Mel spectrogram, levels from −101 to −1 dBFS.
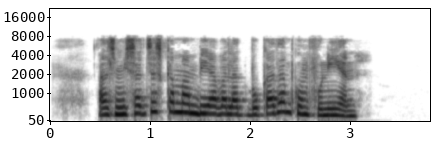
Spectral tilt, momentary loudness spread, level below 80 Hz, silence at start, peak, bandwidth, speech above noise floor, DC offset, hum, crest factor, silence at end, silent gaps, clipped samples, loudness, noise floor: -4.5 dB/octave; 6 LU; -56 dBFS; 0.5 s; -2 dBFS; 8 kHz; 76 dB; under 0.1%; none; 12 dB; 0.75 s; none; under 0.1%; -13 LUFS; -88 dBFS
